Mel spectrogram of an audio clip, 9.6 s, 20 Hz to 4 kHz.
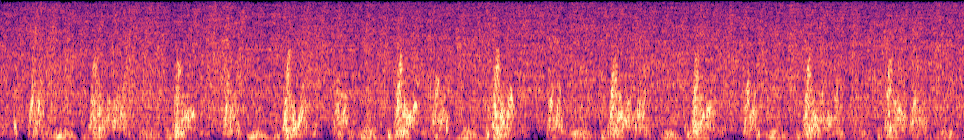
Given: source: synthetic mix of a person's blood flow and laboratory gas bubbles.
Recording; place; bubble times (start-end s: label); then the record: Doppler ultrasound of blood flow; precordium
0.10-0.21 s: bubbles
From the record:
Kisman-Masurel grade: 111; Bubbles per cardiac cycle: 1 to 2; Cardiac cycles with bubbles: 1 to 10%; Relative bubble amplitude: barely perceptible (0.100 to 0.250); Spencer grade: 1 (occasional bubble signal discernible with the cardiac motion signal, with majority of cardiac periods free of bubbles); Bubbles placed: anywhere in the cardiac cycle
